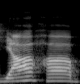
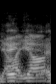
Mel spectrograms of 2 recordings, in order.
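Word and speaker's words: Yahya: It's Yaha Black. I understand. Every day he tells me I don't know how to pronounce the defensive tackle's name from Iowa because I said Yaya.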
